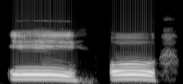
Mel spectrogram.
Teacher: मुख आधा बंद होता है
